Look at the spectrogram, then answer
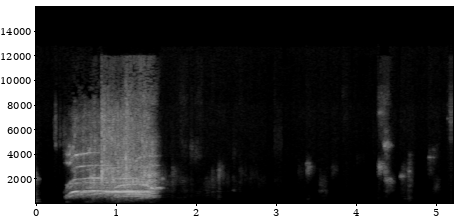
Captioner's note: cheering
